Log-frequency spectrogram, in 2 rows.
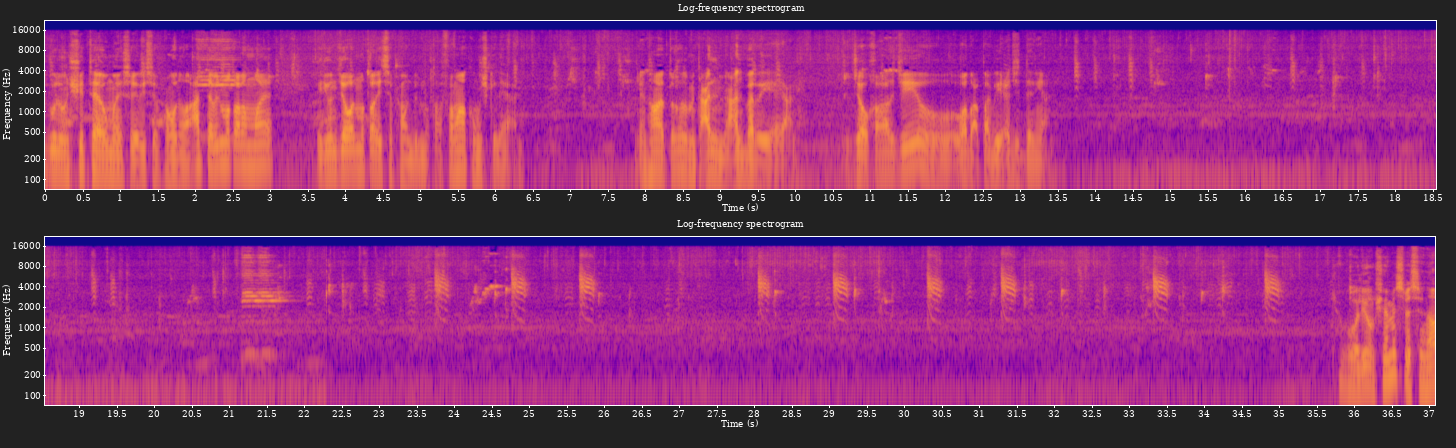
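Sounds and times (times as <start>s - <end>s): bird squawk: 0.0s - 4.8s, 13.5s - 36.0s
small birds chirping: 0.0s - 37.0s.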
